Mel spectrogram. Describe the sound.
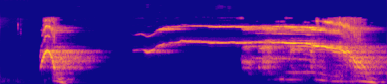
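A hunter's voice imitates an elk bull's roundup bugle: a short rising call, a brief pause, then a long, high, sustained whistling tone that breaks into a harsher, descending grunt at the end.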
